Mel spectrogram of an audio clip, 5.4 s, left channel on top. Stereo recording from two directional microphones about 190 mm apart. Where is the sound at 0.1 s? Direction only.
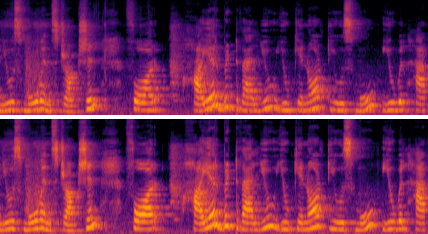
25° right (ahead or behind).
